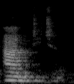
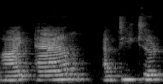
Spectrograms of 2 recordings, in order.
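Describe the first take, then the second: First: The word 'am' is said with a reduced vowel. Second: The word 'am' is said with a full vowel. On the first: The speaker calls it right. "जैसे कि हम connected speech में इस तरह से बोलते हैं" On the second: The speaker calls it wrong. "हम आई एम अ टीचर नहीं कहते"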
